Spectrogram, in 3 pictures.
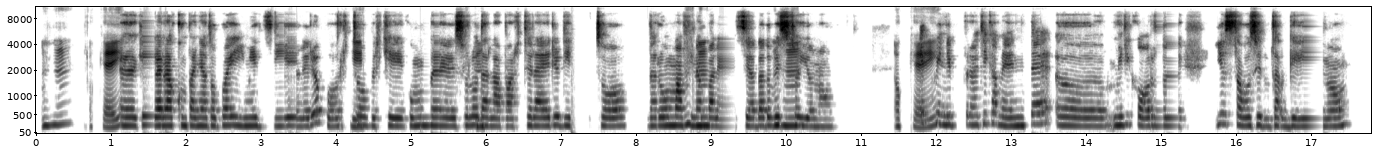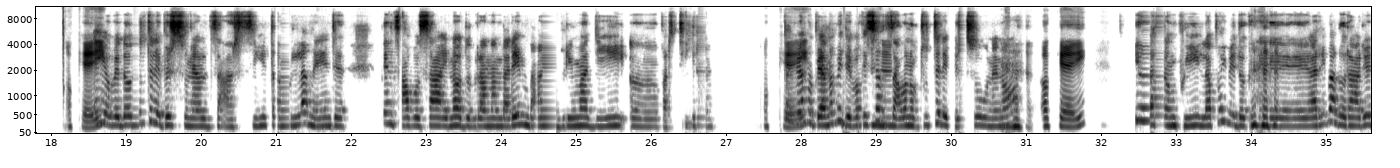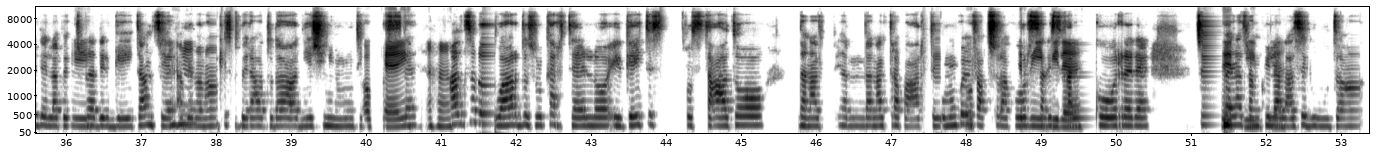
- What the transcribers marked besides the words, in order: distorted speech; "comunque" said as "comungue"; tapping; unintelligible speech; other background noise; chuckle; static; chuckle; giggle; "Cioè" said as "ceh"
- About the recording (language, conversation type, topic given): Italian, unstructured, Preferisci viaggiare da solo o in compagnia?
